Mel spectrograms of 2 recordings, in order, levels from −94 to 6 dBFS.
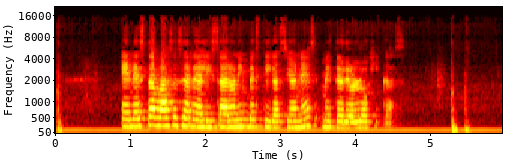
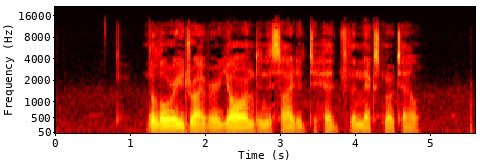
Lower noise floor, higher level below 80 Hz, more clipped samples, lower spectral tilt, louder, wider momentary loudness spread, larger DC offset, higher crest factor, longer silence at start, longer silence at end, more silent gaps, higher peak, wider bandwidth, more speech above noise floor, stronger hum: second, -39 dBFS vs -63 dBFS; first, -50 dBFS vs -60 dBFS; neither; first, -6 dB/octave vs -3.5 dB/octave; first, -17 LUFS vs -22 LUFS; first, 19 LU vs 11 LU; neither; about the same, 18 dB vs 20 dB; second, 0.05 s vs 0.8 s; second, 0 s vs 0.75 s; neither; about the same, -2 dBFS vs -4 dBFS; about the same, 15 kHz vs 15 kHz; second, 22 dB vs 41 dB; neither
